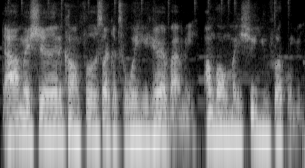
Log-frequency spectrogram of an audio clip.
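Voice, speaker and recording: Man, deep-ish voice, Southern US accent, informal, slangy, repetitive phrasing, casual interview. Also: fairly even intonation, fairly quick, warm tone, husky, highs cut off, faint music behind. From Louisiana. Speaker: independent rapper guest.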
